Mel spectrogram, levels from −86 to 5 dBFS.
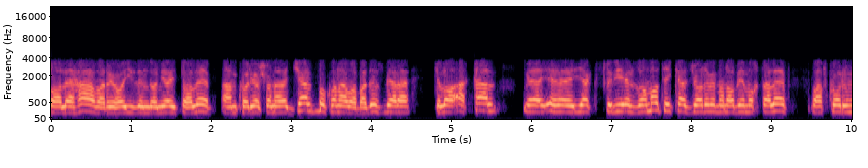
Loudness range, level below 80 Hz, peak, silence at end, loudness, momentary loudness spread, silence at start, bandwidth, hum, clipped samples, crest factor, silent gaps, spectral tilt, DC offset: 1 LU; -76 dBFS; -6 dBFS; 0 s; -18 LUFS; 4 LU; 0 s; 3.8 kHz; none; under 0.1%; 12 dB; none; -0.5 dB/octave; under 0.1%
